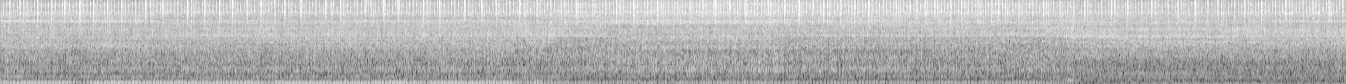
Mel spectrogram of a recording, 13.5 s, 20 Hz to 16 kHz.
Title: 1.8t ticking noise. Part 1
